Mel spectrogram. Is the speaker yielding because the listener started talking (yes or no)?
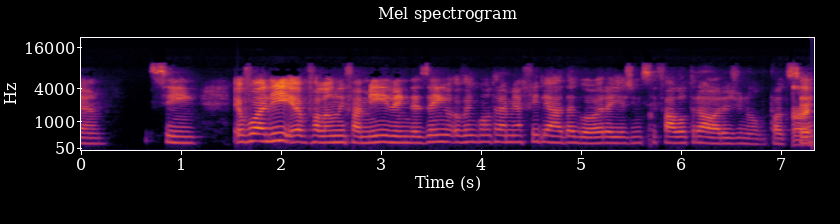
yes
